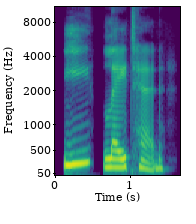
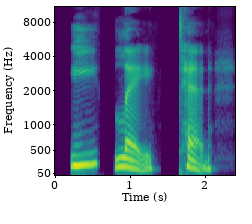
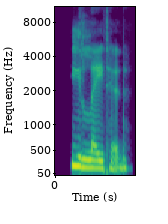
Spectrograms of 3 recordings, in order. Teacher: Now notice the pronunciation here. The stress falls on the second syllable.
